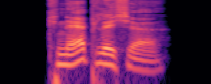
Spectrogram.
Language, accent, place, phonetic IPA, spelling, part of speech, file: German, Germany, Berlin, [ˈknɛːplɪçə], knäbliche, adjective, De-knäbliche.ogg
- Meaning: inflection of knäblich: 1. strong/mixed nominative/accusative feminine singular 2. strong nominative/accusative plural 3. weak nominative all-gender singular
